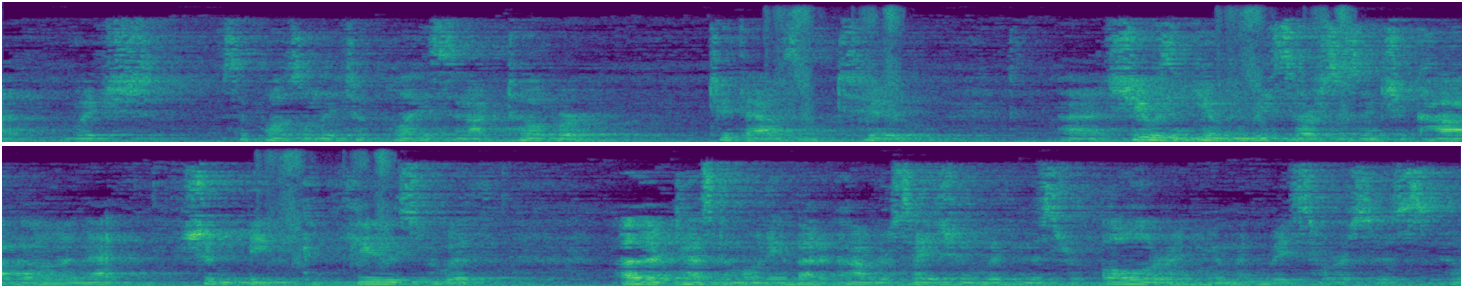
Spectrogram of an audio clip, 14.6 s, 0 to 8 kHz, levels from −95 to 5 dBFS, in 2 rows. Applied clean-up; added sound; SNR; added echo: none; Writing; 13 dB; reverberation time 1.4 s.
